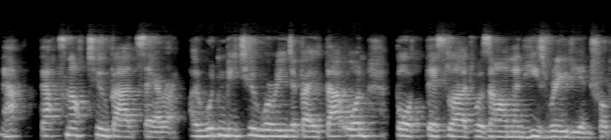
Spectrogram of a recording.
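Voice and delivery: ordinary delivery

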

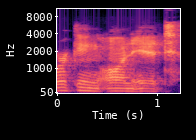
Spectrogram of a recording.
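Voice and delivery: grudging words spoken through clenched teeth. Answering instructions to sneak past an enemy in a game, through gritted teeth. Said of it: "I will say through gritted teeth".

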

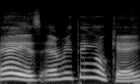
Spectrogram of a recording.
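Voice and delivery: mock unbothered, very calm, mild, easygoing tone. Retelling how Kevin answers a yelling fight: imitating Kevin, very calm. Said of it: "Like, very calm".

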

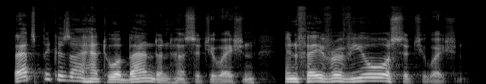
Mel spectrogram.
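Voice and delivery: ordinary talk

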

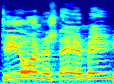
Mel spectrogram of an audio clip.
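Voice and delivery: very high, very loud drill-sergeant shouting. Recapping a story and acting out a character's line, drill-sergeant tone. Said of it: "Like a really sort of drill sergeant um, tone to it".

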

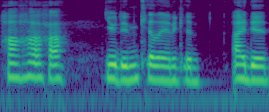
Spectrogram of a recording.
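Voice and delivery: gloating yet sad half-human villain voice. Imitating a scene, sad half-Anakin half-Vader voice. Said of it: "in the half Anakin, half Vader, like, sad voice".

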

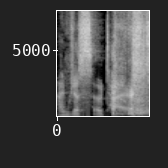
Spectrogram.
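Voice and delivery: acted, extremely sad voice. Retelling what a man said on camera, imitating the saddest voice. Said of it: "say with the saddest voice".

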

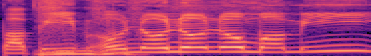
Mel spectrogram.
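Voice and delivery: attempted put-on Haitian accent. Showing the others all you know of the accent, in an attempted Haitian accent. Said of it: "when I do like try to do a Haitian accent".

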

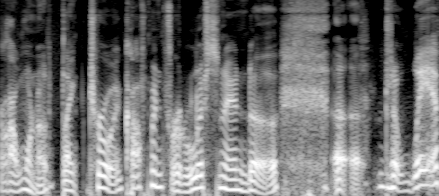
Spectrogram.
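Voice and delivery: low, down-home country honky-tonk radio voice. Imitating an old-timer radio host giving the speaker's dad a shout-out: country honky-tonk voice. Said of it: "kind of country honky-tonk voice".

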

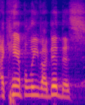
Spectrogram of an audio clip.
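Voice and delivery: ordinary talk

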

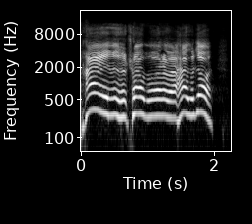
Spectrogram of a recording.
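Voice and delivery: put-on, very high teen girl voice. Acting out a daughter greeting a guest: imitating a fourteen-year-old girl. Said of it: "That's how a fourteen-year-old girl sound".

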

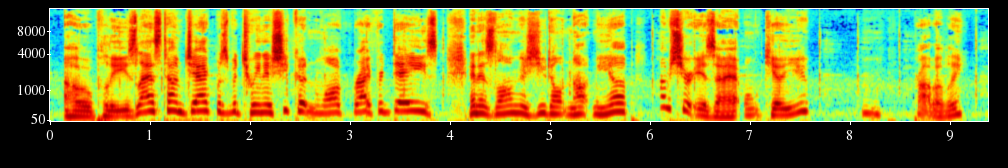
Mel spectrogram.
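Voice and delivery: light, playful teasing. In the story, a woman teases the man she is with: teasing. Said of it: "She teased".

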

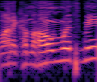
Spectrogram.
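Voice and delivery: put-on toothless old woman voice. Retelling an older woman's offer at a bar: imitating older woman with teeth out. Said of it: "she pulls her teeth out, and she goes".

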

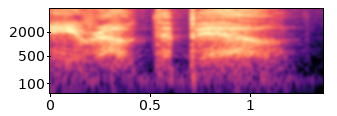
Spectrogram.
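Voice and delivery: slow, hushed mock whisper. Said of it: "Why are we whispering?".

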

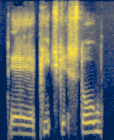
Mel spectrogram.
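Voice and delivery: ordinary talk

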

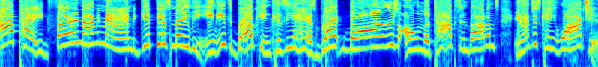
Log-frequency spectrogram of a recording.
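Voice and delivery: very high, shrill, shrieking, screechy pterodactyl squawk. Retelling a customer's complaint at a rental counter: screechy pterodactyl voice imitation. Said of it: "Just comes into pterodactyl voice".

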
